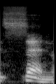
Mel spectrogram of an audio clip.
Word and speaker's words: Sehn: You're Dan Sehn, right? S-E-N. That's correct. The H is silent.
